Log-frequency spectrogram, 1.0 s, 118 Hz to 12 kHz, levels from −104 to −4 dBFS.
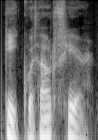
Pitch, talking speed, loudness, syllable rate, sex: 105 Hz, 185 wpm, -17 LUFS, 4.3 syllables/s, male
